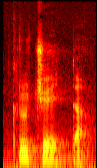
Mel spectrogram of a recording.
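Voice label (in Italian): "cruccetta", vocabolario dialettale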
